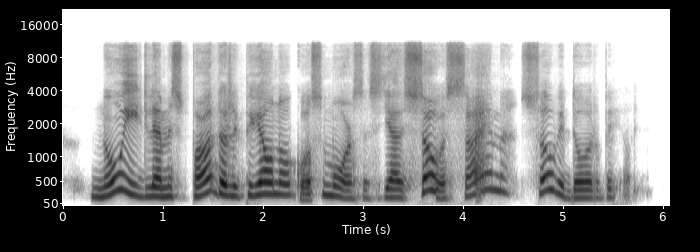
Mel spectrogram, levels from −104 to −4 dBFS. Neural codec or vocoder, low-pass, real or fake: codec, 16 kHz in and 24 kHz out, 0.9 kbps, LongCat-Audio-Codec, four codebook decoder; 10.8 kHz; fake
